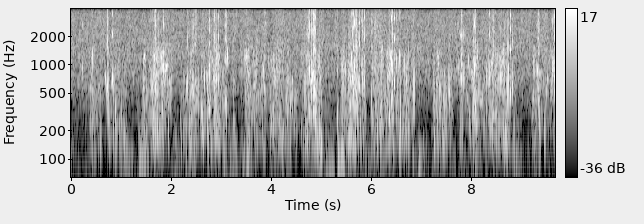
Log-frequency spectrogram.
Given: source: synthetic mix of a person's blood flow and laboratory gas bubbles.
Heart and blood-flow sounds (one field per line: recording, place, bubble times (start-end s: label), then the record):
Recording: Doppler ultrasound of blood flow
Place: precordium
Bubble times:
0.20-0.28 s: bubbles
0.36-0.52 s: bubbles
0.55-1.15 s: bubbles
1.44-2.05 s: bubbles
2.17-3.31 s: bubbles
3.46-4.44 s: bubbles
4.50-4.54 s: bubbles
4.57-5.07 s: bubbles
5.29-5.94 s: bubbles
5.97-6.28 s: bubbles
6.31-6.92 s: bubbles
7.23-7.66 s: bubbles
7.70-8.15 s: bubbles
8.21-8.92 s: bubbles
9.29-9.69 s: bubbles
From the record:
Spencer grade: 4 (maximum detectable bubble signal sounding continuously throughout systole and diastole of every cardiac period, and overriding the amplitude of the normal cardiac signals)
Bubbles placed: anywhere in the cardiac cycle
